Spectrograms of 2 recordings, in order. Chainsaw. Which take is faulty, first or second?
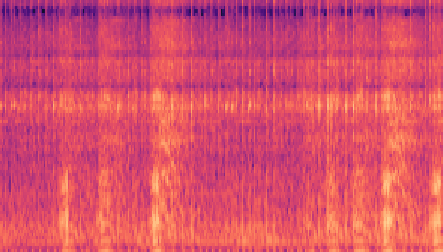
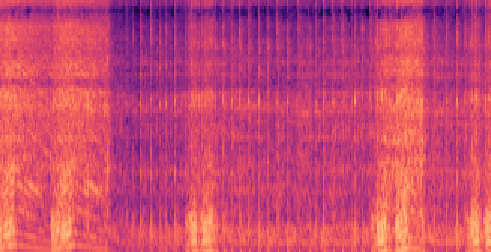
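first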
